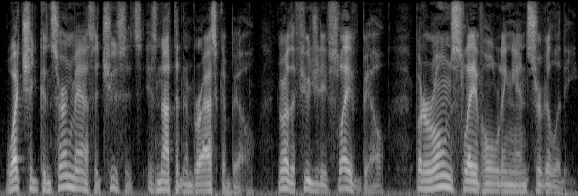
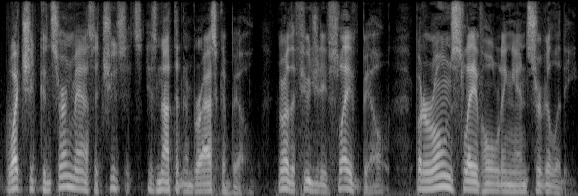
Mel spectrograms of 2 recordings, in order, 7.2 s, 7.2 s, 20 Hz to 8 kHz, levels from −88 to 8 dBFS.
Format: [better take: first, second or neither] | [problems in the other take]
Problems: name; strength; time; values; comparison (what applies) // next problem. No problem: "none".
first | noise reduction (neural separator model SepFormer DNS4)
